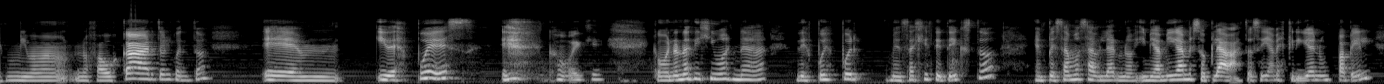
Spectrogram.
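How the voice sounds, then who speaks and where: A young Chilean woman with a Chilean accent, telling her own stories in a casual, animated, self-mocking way with lots of slang. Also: mid-range voice. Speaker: podcast host. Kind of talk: casual storytelling monologue.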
